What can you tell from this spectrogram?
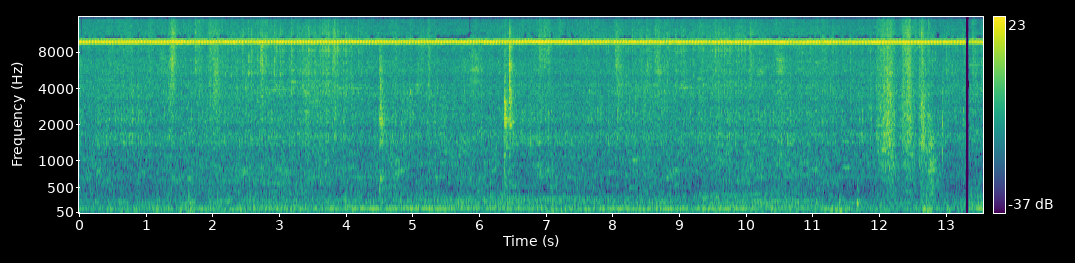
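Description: Steady low mechanical drone with a constant faint high whine on top, and a few light clicks and taps near the end.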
